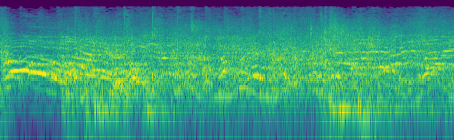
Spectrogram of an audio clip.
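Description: Young children shout and call out in a large echoing hall.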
